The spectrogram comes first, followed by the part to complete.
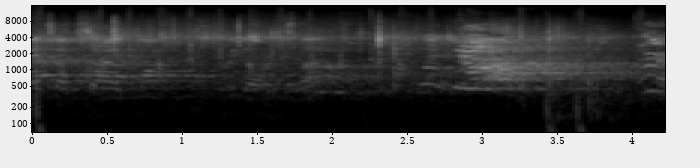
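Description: Men's voices shouting and calling out in a gym hall as two wrestlers grapple on a mat, rising into a louder burst of yelling about three seconds in. Dull thuds on the mat come at the start and twice in quick succession near the end.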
